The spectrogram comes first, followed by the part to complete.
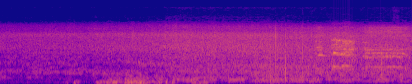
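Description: A rooster crowing near the end over steady background noise, with a single sharp click a little past halfway.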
